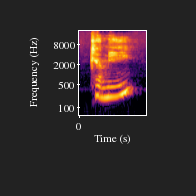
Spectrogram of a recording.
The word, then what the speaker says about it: Camille: believe the the Ki Camille I in the show they say Kam because that's how you say it in French right but I don't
